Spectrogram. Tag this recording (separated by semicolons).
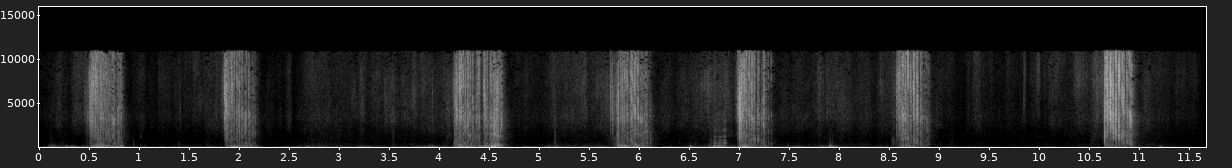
cloth; tearing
